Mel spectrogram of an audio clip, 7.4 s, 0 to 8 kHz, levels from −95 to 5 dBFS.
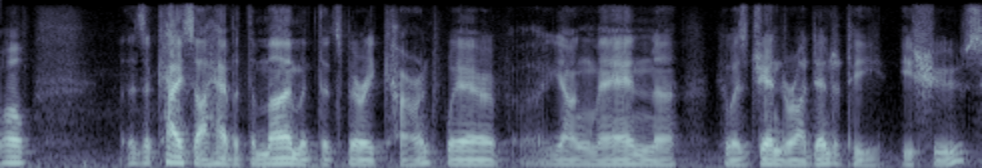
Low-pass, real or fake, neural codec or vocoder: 7.2 kHz; real; none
